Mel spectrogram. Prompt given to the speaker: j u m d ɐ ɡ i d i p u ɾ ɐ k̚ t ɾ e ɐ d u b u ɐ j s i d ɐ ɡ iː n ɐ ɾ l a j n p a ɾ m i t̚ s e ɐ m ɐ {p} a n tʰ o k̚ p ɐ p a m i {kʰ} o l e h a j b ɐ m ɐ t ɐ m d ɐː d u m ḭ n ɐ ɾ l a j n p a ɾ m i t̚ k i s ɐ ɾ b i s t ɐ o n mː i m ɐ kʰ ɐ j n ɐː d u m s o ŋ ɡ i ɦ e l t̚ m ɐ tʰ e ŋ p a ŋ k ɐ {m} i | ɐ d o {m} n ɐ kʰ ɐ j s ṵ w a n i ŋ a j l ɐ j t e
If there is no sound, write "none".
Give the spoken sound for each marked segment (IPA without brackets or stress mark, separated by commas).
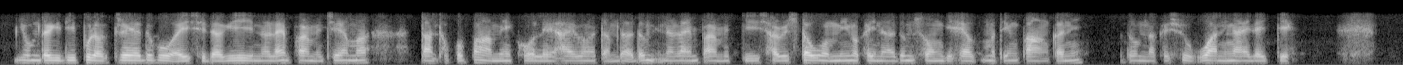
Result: t, kʰ, n, m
